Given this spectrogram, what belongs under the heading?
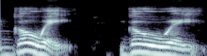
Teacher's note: Notice you are inserting the consonant wa.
